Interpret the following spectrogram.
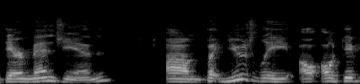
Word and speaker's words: Deirmendjian: mean you pronounce my my last name is pronounced dermenjian um but usually I'll give you a fun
